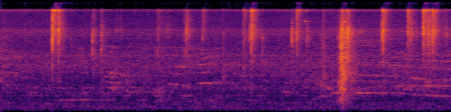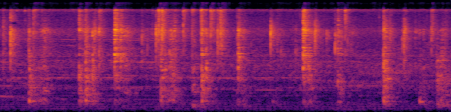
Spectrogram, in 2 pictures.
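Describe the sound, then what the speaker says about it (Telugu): Mustard seeds and black gram sizzle in hot oil in a pan for an ivy gourd onion dish, with scattered sharp pops and clinks of a utensil against the pan over a faint crackling background. "మినప్పప్పు ఇప్పుడు పోపు సరుకులు వేగుతున్నాయండి"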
